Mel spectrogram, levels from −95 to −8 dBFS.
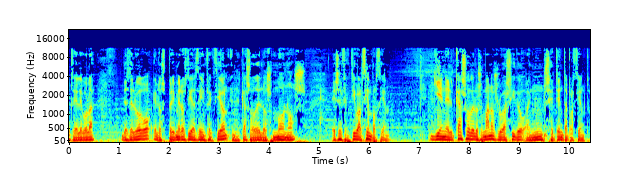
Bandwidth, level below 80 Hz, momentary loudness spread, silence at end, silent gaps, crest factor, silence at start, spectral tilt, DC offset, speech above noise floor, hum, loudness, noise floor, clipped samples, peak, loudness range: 11.5 kHz; -28 dBFS; 8 LU; 0 s; none; 14 dB; 0 s; -7 dB/octave; under 0.1%; 25 dB; none; -18 LUFS; -42 dBFS; under 0.1%; -4 dBFS; 3 LU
